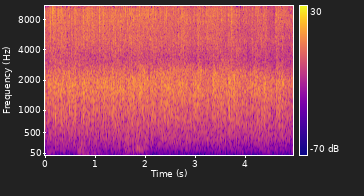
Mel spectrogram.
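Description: An audience applauds steadily to congratulate a person on a new role, a dense and even wash of many hands clapping at constant loudness for the whole stretch, with no voices rising above it.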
